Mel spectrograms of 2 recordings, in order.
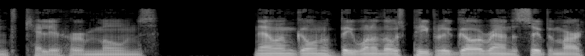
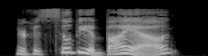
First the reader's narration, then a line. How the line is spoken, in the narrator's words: Derry Fusco pleads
